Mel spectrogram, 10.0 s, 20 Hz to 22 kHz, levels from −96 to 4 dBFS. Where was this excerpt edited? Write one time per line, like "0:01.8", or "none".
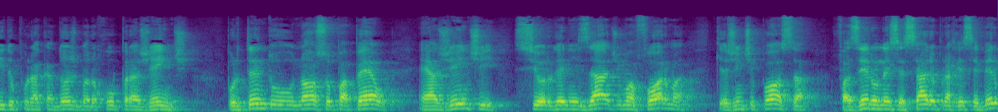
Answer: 0:08.3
